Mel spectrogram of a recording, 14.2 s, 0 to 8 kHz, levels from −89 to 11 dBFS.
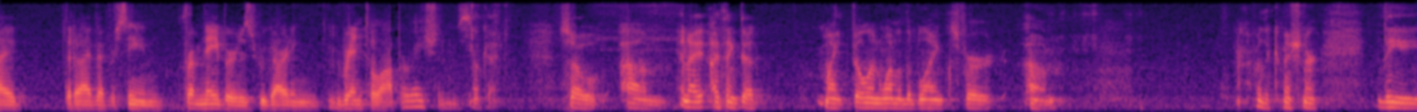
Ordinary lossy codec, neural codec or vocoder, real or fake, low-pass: AAC, 32 kbps; none; real; 7.2 kHz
